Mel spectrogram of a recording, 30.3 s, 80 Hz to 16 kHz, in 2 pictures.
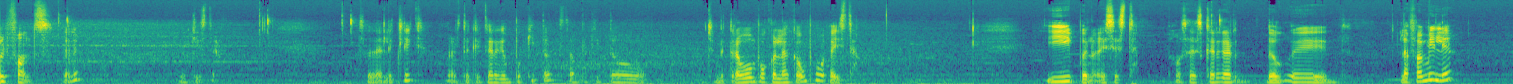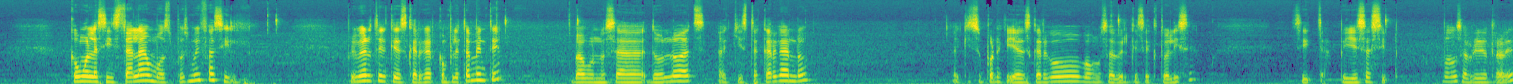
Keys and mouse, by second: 0.6 right click, 2.6 click, 3.4 click, 12.1 click, 17.8 click, 20.1 click, 20.8 click, 26.2 click, 28.9 click.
